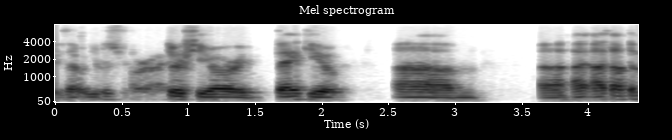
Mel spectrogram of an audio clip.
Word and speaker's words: certiorari: Certiorari.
